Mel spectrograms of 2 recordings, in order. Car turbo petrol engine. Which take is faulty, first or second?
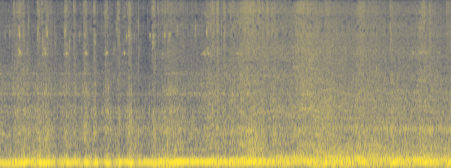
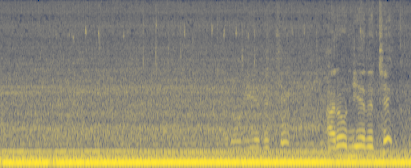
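first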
